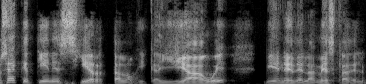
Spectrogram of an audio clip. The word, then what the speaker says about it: Yahweh: simplemente la españolizacion yahwe de hecho yahw cuesta mucho pronunciarlo porque no suena a español en español no terminamos una palabra con una H Cómo hacer eso no O no tenemos una H intercalada eso es muy difícil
